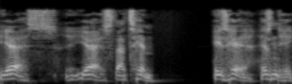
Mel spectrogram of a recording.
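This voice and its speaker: Putting on a character voice, a man speaks very slowly at a medium pitch, raspy, with lively intonation. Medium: read story. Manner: uneasy, stammering.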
